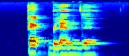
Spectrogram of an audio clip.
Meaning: pitchblende, a black variety of uraninite
- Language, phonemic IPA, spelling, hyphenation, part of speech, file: Dutch, /ˈpɛkˌblɛn.də/, pekblende, pek‧blen‧de, noun, Nl-pekblende.ogg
